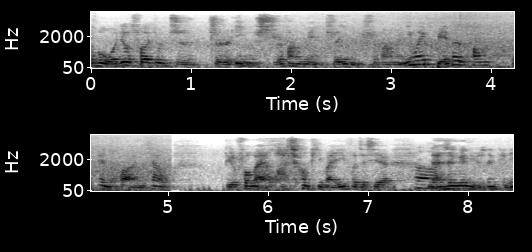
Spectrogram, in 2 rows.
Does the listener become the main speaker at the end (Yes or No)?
No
